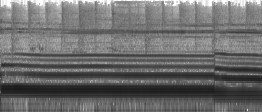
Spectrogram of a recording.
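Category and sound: animal, wolf howling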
